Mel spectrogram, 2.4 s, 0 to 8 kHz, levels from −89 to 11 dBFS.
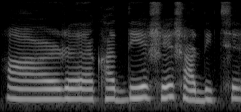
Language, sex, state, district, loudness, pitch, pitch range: Bengali, female, West Bengal, Kolkata, -31 LUFS, 245 Hz, 235-255 Hz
